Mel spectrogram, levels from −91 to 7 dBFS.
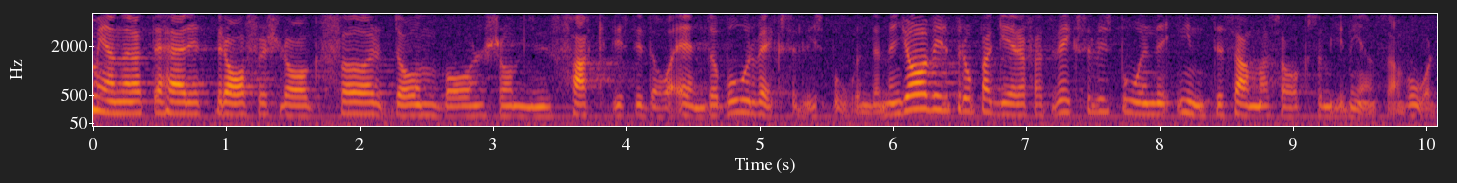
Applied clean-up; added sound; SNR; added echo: none; none; none; none.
